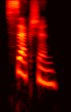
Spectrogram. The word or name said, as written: section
